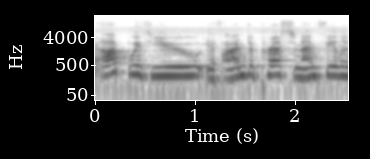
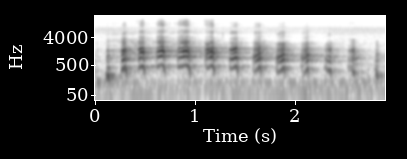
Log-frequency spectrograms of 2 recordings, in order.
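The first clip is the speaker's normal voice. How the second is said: high, loud cackling laugh; burst of laughter; 12 semitones higher, 7 dB louder than usual. Real, not acted. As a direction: break into helpless laughter. Laughing at her swearing.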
